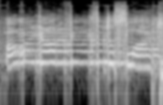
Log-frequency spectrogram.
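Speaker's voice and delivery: imitating the drunk girl at the bar; mock drunk party girl. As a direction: giggle like a tipsy girl. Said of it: "same girl, two hours later".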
